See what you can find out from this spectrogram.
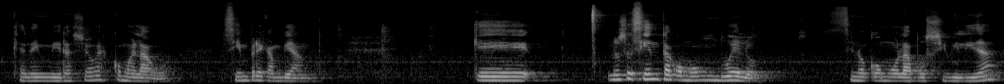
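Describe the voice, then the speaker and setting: Reflective woman panelist. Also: fairly low pitch. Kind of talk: panel discussion.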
